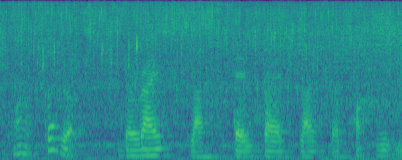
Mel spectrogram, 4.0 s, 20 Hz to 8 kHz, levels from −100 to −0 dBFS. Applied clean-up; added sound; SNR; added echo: none; Frying (food); -3 dB; none.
